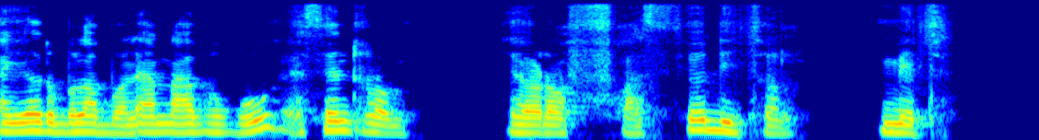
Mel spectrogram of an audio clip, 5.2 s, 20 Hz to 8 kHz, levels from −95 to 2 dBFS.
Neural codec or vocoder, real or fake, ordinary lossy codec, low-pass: vocoder, 44.1 kHz, 128 mel bands, Pupu-Vocoder; fake; none; 7.2 kHz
